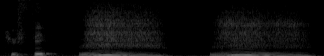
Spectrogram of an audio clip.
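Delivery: "J" drawn out as a long buzzing zh sound; sound demo. Shown as a demonstration. Teacher shows children the J sound, drawn out and buzzing. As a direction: hold the "J" as a slow, buzzing zh. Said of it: "Et tu fais un son".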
